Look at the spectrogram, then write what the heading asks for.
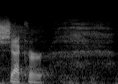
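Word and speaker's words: שֶׁקֶר: If it's a noun, it's pronounced sheker.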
